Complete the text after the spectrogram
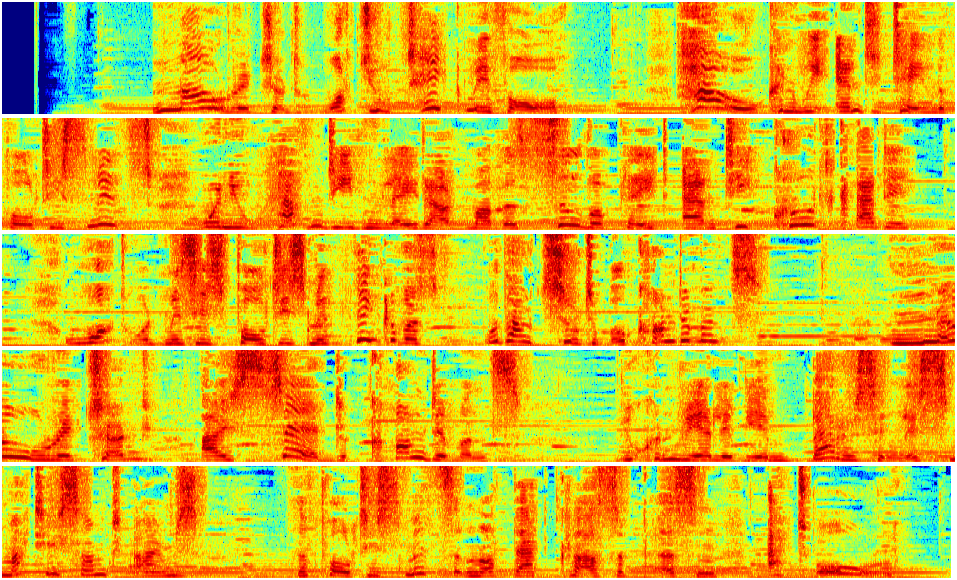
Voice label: snooty, readings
